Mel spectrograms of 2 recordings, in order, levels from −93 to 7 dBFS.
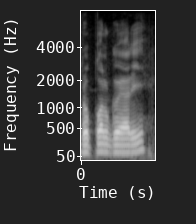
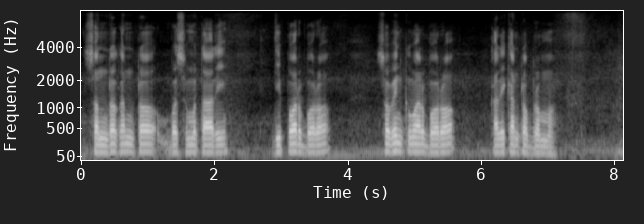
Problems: constant background noise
